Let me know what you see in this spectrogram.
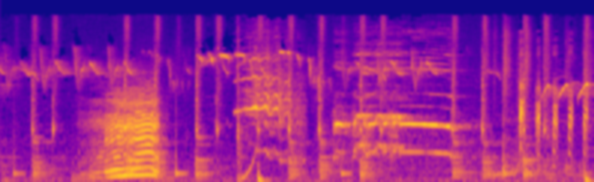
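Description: Sound effects of farm animals: a long cow moo about a second in, then other animal calls, with short bird chirps and a regular clicking beat throughout.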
